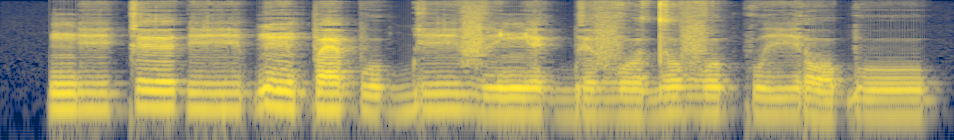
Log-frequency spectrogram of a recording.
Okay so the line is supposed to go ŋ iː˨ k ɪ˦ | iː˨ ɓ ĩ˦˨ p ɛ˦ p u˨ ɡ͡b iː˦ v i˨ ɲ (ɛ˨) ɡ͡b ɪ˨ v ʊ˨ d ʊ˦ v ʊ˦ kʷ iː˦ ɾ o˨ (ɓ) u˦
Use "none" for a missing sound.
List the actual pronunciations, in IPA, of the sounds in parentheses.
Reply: e˨, ɓ

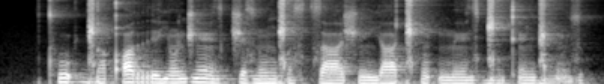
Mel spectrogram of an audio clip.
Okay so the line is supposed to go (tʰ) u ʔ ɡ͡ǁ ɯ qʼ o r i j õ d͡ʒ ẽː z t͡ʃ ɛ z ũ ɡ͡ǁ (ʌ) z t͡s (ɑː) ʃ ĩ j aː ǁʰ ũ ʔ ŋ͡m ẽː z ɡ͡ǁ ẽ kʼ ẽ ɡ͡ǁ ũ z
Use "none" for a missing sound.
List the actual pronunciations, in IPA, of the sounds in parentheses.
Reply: tʰ, ʌ, aː

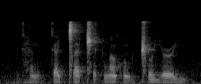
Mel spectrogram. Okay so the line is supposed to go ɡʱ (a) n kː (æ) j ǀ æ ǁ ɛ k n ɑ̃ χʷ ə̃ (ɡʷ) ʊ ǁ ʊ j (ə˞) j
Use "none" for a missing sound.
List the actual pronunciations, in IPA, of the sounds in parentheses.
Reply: æ, æ, ɡ, ə˞

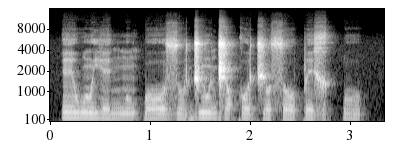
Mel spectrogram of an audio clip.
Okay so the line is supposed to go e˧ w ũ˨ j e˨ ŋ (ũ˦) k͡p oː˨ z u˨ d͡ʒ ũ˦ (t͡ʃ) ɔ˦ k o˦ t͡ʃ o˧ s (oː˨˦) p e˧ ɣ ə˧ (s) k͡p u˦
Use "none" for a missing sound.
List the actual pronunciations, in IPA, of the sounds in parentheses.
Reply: ũ˨, d͡ʒ, oː˧, none

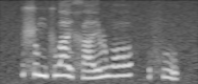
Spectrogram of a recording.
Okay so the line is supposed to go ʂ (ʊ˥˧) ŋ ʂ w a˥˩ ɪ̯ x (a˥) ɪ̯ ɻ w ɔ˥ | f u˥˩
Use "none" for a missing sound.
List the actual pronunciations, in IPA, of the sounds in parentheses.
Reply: ʊ˥˧, a˧˥

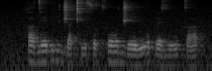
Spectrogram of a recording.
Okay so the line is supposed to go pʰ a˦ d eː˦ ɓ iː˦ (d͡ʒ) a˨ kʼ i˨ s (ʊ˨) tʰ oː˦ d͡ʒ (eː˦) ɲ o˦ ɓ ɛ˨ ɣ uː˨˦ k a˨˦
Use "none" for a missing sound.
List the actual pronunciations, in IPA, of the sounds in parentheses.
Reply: d͡ʒ, ʊ˨, eː˨

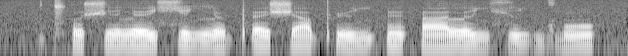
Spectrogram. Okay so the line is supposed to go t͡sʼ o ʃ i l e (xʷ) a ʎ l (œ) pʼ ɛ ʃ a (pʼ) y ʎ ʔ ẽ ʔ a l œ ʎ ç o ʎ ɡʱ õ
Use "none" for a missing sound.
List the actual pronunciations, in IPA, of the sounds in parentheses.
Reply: ç, ø, pʼ

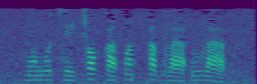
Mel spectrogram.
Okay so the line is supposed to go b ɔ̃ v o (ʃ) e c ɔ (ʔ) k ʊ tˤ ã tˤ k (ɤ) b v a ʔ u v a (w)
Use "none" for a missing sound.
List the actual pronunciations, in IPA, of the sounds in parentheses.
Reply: t͡s, none, ɤ, b

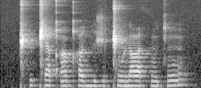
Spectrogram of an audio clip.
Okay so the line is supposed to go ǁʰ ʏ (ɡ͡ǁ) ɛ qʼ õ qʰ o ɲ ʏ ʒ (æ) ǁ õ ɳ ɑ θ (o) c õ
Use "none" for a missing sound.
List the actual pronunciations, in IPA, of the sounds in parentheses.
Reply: ǁ, ə, õ

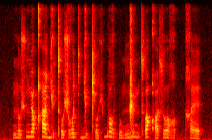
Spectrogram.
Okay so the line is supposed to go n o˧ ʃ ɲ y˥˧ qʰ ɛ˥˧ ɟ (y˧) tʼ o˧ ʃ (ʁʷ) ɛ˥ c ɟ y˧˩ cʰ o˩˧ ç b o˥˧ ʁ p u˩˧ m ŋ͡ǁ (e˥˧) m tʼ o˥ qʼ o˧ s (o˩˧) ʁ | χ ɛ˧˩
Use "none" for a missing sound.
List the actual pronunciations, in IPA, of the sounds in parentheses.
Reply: y˧, ʁʷ, y˥˧, o˥˧

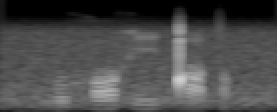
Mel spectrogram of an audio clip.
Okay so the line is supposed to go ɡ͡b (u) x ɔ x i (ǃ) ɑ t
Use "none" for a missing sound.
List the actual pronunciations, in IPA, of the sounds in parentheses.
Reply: u, ǃ

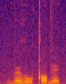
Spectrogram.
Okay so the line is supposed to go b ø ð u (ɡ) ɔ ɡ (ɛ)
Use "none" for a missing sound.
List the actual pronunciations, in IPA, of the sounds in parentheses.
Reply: ǃ, e

